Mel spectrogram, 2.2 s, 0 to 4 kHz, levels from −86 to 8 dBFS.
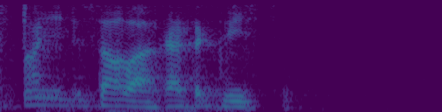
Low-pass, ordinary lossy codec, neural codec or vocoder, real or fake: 3.6 kHz; Opus, 64 kbps; codec, 16 kHz, 0.8 kbps, ZipCodec; fake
